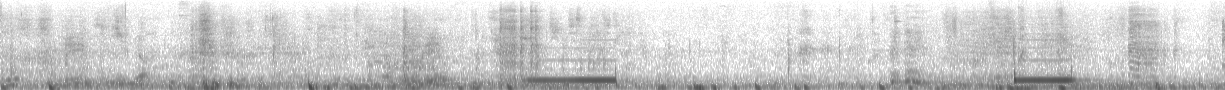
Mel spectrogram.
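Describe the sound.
A telephone ringback tone while a listener is called live, two steady mid-pitched tones each lasting under a second, sounding over people talking.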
